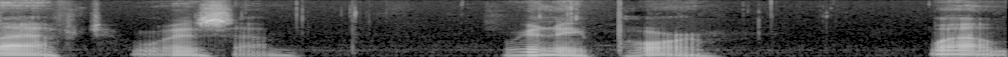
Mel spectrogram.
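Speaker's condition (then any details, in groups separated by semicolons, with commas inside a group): ALS; affects chest and throat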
